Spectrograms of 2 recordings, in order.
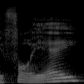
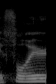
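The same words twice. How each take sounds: First: "foyer" said FOY-ay, slow, ending open; French-style pronunciation of foyer. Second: "foyer" said FOY-er, ending in an r sound; "foyer" with a hard -er ending; local pronunciation of foyer. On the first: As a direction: say "foyer" with an -ay ending, drawn out slowly. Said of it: "you say foyer". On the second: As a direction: say "foyer" to rhyme with lawyer. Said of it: "We say foyer". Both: Shown as a demonstration.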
